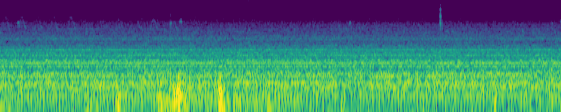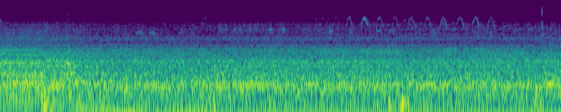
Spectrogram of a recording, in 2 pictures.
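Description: A steady engine hum holding several even pitches over a low outdoor rumble, ending about eight seconds in. Faint high bird peeps come near the end.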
